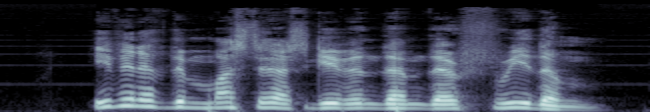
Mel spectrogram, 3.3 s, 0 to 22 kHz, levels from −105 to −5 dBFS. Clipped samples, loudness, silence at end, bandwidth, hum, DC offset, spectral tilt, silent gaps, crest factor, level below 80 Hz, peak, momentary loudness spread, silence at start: under 0.1%; -27 LUFS; 0.3 s; 16 kHz; none; under 0.1%; -6 dB/octave; none; 18 dB; -58 dBFS; -10 dBFS; 6 LU; 0.5 s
